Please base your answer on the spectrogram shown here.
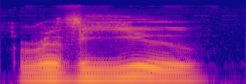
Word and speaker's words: review: referee number two review review second syllable number three Spectators Spectators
